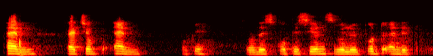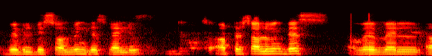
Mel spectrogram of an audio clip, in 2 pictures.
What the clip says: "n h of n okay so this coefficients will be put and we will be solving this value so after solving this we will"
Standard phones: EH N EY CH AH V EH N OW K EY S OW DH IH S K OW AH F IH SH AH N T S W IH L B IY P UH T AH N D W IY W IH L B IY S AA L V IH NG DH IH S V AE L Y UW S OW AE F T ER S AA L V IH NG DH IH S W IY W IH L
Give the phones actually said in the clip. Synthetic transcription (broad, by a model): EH N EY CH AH P EH N OW K EY S OW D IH S K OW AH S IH AH N S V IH L B IY P UH T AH N D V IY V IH L B IY S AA L V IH NG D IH S V AE L Y UW S OW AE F T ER S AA L V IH NG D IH S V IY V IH L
